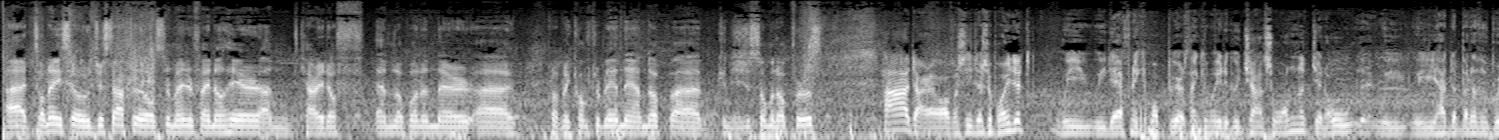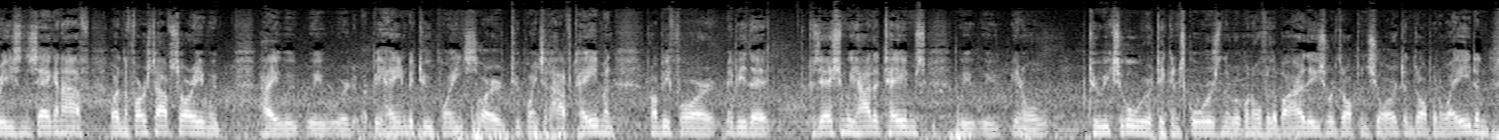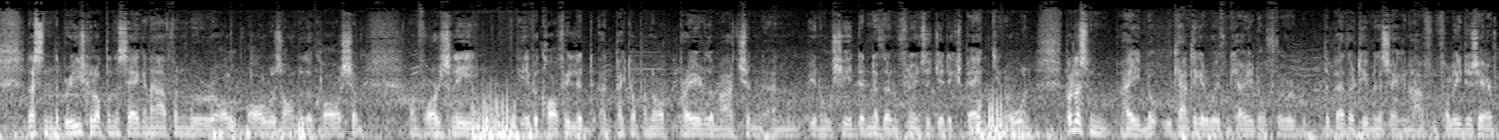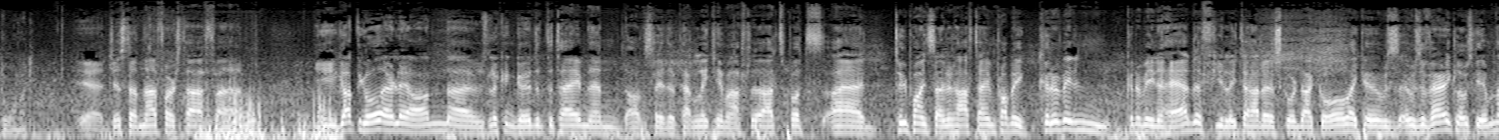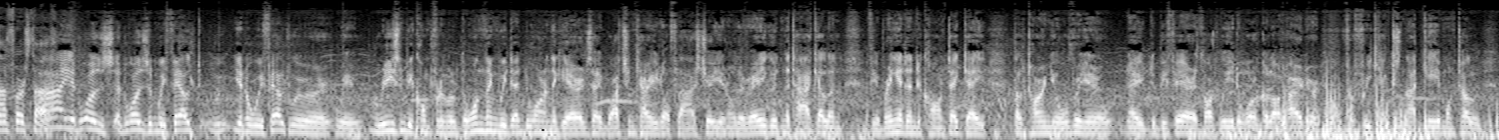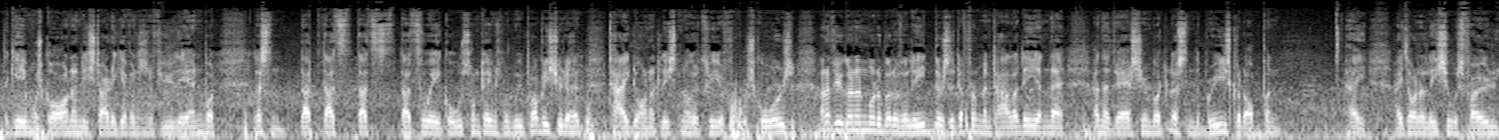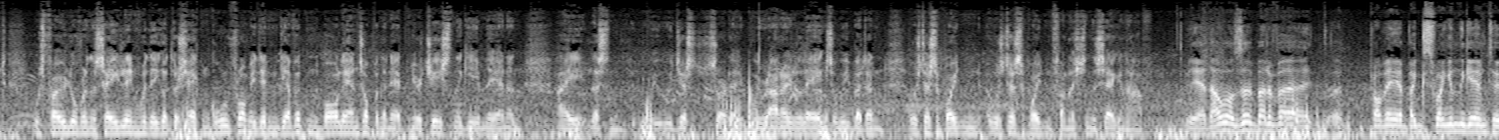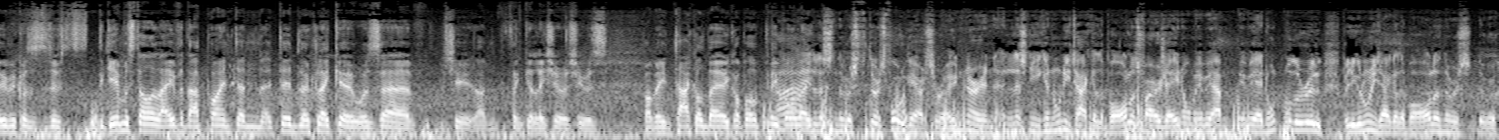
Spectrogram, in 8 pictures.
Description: after the game…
